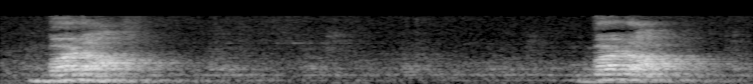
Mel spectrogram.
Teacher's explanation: So this is a very prominent sound which has the R sound, R and D together. It's just like really fast RD.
